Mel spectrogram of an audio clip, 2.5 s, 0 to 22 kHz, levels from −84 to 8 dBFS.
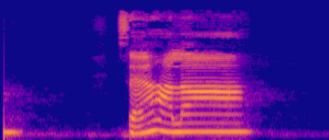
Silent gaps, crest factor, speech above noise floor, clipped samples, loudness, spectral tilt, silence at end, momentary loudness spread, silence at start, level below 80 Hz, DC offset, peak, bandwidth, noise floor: none; 16 dB; 47 dB; under 0.1%; -13 LUFS; -3 dB/octave; 0.6 s; 17 LU; 0 s; -58 dBFS; under 0.1%; -2 dBFS; 16.5 kHz; -60 dBFS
